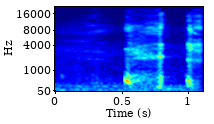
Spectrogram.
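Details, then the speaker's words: Two short, sharp cough bursts from an adult in a quiet room who says he is sick with a cough; cough. "guys, gua batuk lagi sakit."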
